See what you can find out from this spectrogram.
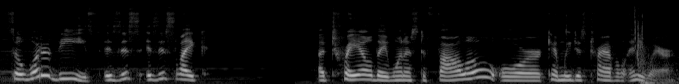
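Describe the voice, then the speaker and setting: A woman's voice: medium pitch, animated, normal speed, warm tone, soft background music. A woman streaming a game live, chatting casually and affectionately with her viewers.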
